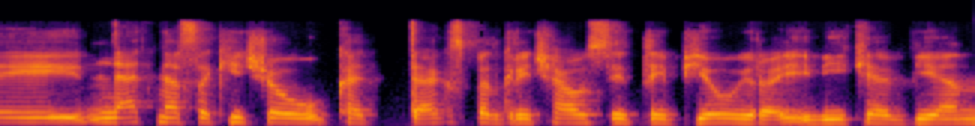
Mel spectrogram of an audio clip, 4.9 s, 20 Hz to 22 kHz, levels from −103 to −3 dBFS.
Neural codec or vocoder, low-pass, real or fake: none; 10.8 kHz; real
